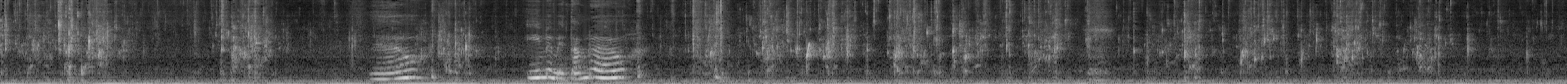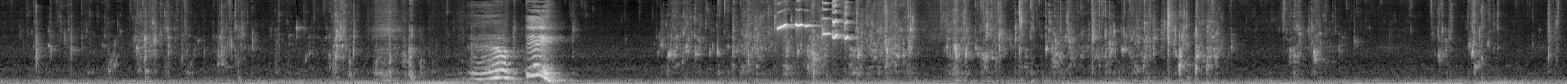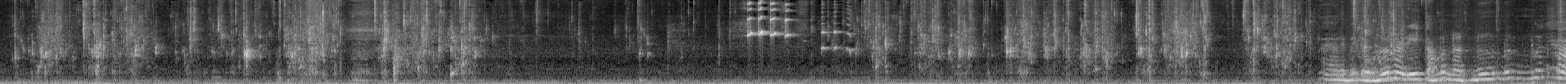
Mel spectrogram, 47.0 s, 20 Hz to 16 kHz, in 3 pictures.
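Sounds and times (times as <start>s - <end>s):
water splashing in plastic basin: 0.0s - 47.0s
baby monkey squeaking: 23.4s - 24.3s, 38.8s - 39.9s.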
